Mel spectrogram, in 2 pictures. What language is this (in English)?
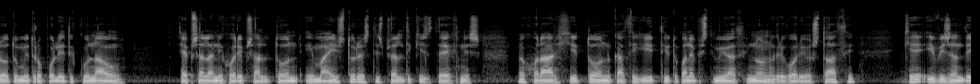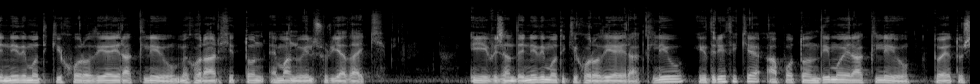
Greek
